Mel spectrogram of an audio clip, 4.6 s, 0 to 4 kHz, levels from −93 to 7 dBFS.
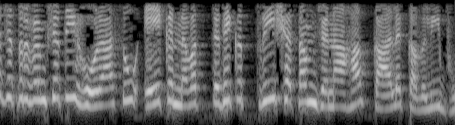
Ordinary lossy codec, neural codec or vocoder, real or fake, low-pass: none; none; real; 3.6 kHz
